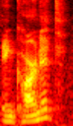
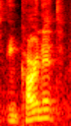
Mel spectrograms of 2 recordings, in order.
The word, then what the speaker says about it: Inkarnate: Uh, it should be pronounced incarnate. Um, but I just want people to understand that it's INC ink and then arnate. So, it's incarnate, but uh it's a fantastic website um that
